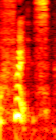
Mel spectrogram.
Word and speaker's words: fritz: 这个表达呢非常非常的口语，这个 fritz 是 f r i t z，fritz 末尾呢是一个 ts 的发音。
